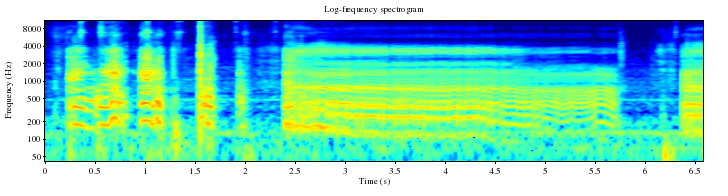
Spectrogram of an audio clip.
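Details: A female Chihuahua growls while playing tug-of-war: a few short yips, then a long, steady, whiny growl of about three seconds, wavering in pitch, before breaking into more yips.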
